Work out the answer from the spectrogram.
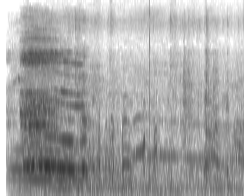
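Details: Chickens on a farm keeping hens ready for release. A loud, harmonic, crow-like call lasts about a second, then fades into soft scattered clucks over steady background noise.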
